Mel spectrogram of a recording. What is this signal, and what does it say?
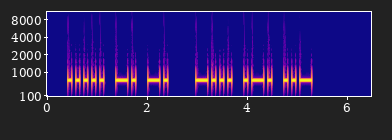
Morse code, heard as a keyed tone, about 15 wpm, 700 Hz. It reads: 5NN BRU
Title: Ontario QSO Party Exchange 15wpm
